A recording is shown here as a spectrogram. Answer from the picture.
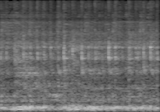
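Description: Death metal: an electric bass played fingerstyle, following a fast, dense riff over distorted guitars and drums.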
